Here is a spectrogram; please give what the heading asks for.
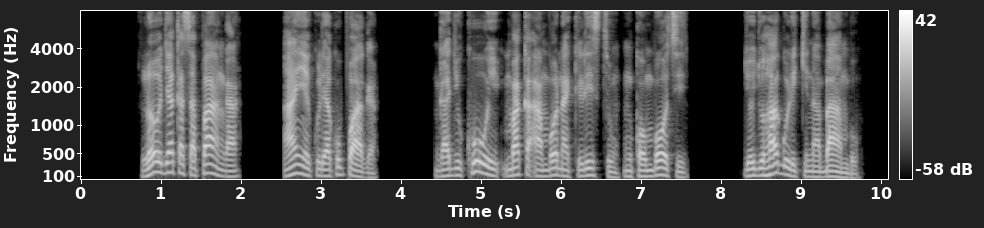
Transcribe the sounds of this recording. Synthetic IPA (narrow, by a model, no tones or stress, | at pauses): lɔɔɟakasapaŋɡa | aiɛkuliakupwaɡa | ŋɡaɟukuimbaka̰ʔambɔnakilisi̥tuŋ̩kɔmbɔsi | ɟɔɟuɦaɡulikinabambṵ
